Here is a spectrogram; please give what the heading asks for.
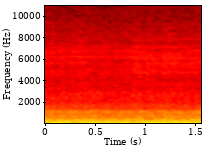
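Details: Rheem 2-ton outdoor condenser running with a steady, even low hum from compressor and fan, no rattles or buzzing. Capacitor again found bad; the tech says the fan hadn't run and a stalling fan is suspected of causing freezing. Refrigerant on par, suction pipe now icy cold, cooling normally.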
